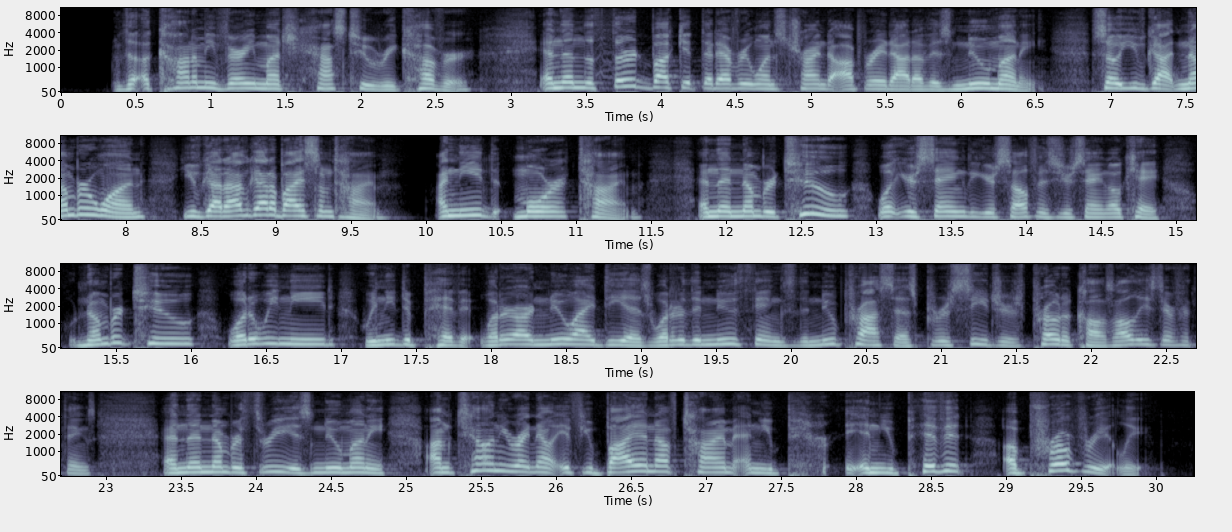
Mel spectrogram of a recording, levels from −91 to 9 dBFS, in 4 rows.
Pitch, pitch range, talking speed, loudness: 180 Hz, 155-195 Hz, 210 wpm, -19 LUFS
